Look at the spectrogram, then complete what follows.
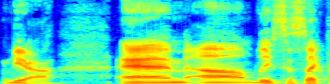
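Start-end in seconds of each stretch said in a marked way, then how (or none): none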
